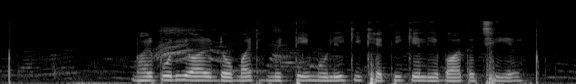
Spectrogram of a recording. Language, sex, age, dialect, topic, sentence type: Hindi, female, 25-30, Marwari Dhudhari, agriculture, statement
